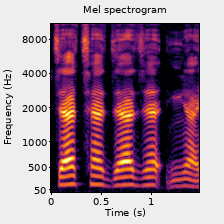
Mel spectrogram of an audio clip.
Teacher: च वर्ग में च छ ज झ ञ ये तालु का स्पर्श करते हैं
